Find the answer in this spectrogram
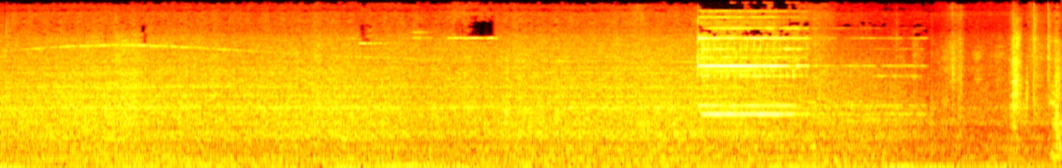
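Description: Semi-truck diesel engine running steadily at low speed as the truck creeps forward and stops. About seven seconds in, an electronic ringing tone sounds for about a second.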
